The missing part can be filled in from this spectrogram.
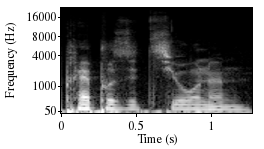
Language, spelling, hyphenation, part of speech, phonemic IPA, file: German, Präpositionen, Prä‧po‧si‧ti‧o‧nen, noun, /pʁɛpoziˈtsi̯oːnən/, De-Präpositionen.ogg
- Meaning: plural of Präposition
